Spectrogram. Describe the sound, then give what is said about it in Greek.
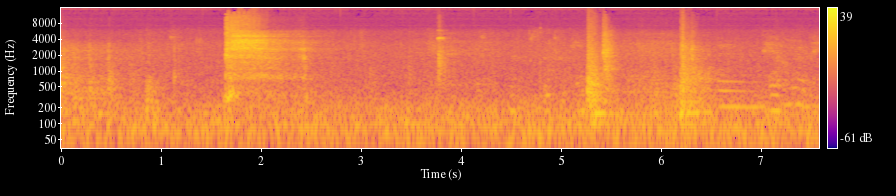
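A door being closed, heard as a few sharp bangs and clatters spread over several seconds against low, steady background noise. “Να κλείσει την πόρτα που μας βλέπουν.”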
